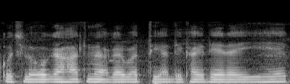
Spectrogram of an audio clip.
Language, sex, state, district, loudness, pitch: Hindi, male, Jharkhand, Sahebganj, -15 LUFS, 115 Hz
